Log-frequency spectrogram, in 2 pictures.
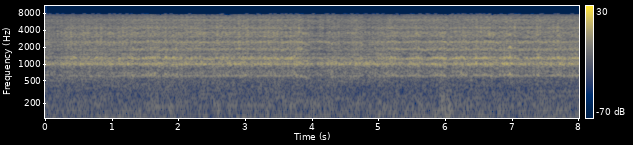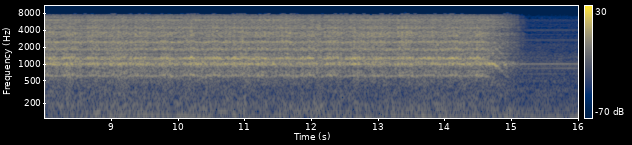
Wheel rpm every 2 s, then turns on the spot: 160, 160, 160, 160, 160, 160, 160, 40.
none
